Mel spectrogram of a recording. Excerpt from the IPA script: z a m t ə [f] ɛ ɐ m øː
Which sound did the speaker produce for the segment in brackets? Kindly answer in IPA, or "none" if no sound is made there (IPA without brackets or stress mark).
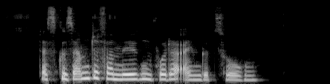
f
